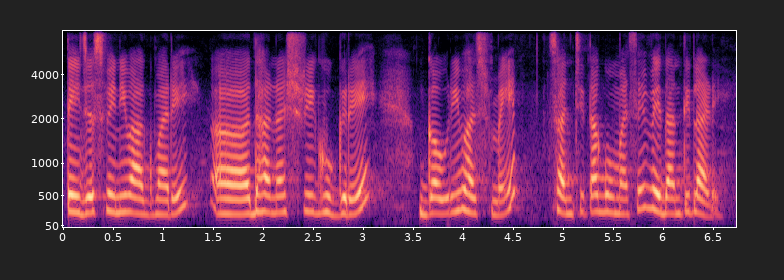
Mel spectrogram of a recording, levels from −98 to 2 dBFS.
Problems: none marked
